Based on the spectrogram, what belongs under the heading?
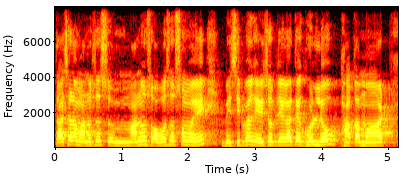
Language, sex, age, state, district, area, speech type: Bengali, male, 60+, West Bengal, Jhargram, rural, spontaneous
